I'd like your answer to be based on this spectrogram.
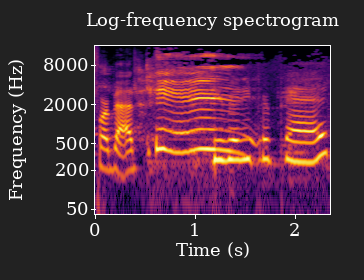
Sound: baby vocalizes

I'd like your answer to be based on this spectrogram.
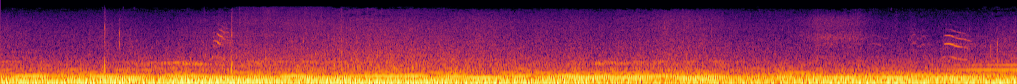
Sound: wind Howling

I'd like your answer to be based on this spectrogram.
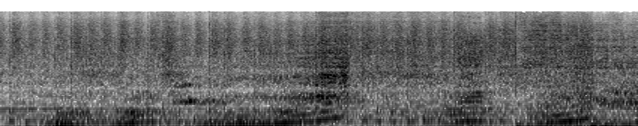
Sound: car engine revving; tires screeching

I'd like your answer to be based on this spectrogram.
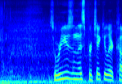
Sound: boat engine idling

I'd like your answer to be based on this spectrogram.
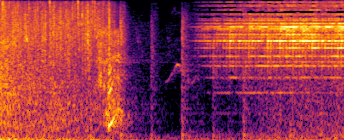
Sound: alarm ringing

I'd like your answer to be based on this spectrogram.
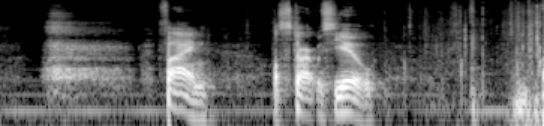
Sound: exhales

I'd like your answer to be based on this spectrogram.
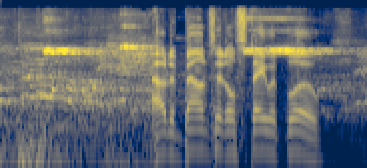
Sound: whistle blowing

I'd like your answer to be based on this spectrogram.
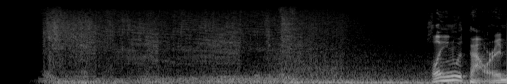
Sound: electricity crackling

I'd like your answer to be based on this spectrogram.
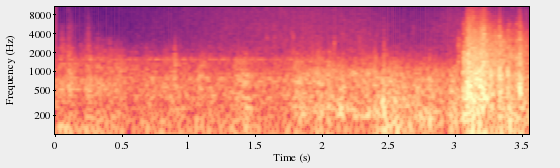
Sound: thunderclaps

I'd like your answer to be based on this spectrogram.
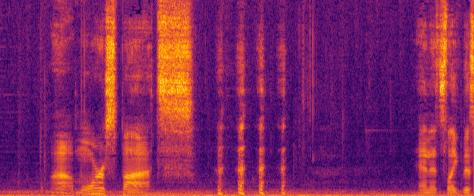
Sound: laughter

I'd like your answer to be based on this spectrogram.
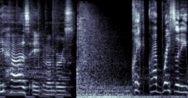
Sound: vine boom of incapacitation

